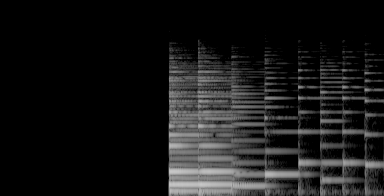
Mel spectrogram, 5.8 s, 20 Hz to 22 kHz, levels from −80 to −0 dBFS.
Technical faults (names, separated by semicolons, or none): audio dropout to silence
